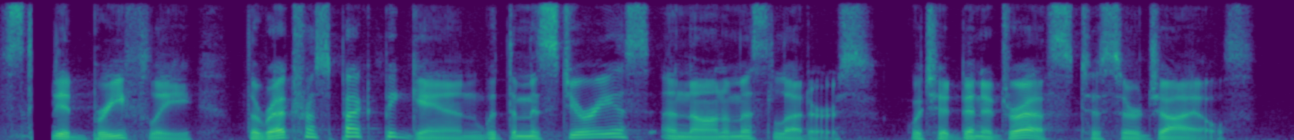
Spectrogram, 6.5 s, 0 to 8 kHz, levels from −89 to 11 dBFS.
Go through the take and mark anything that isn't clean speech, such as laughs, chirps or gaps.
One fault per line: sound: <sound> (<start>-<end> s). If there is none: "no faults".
sound: dropout (0.2-0.3 s)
